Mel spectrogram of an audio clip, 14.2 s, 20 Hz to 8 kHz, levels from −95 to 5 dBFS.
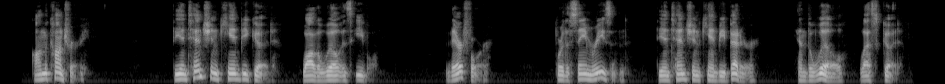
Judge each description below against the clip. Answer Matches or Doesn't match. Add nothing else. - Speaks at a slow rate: Matches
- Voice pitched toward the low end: Matches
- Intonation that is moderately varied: Matches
